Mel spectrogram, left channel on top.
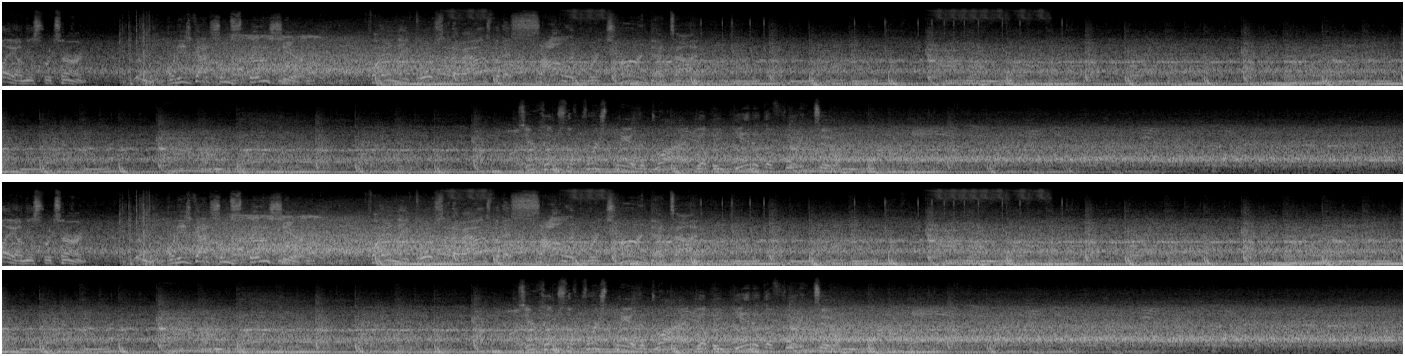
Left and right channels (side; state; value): left; quieter; 3.2 dB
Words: on this return. When he's got some space here. Finally forced out of bounds, but a solid return that time. So here comes the first play of the drive. They'll begin at the 42.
